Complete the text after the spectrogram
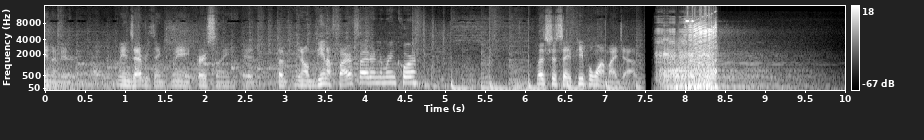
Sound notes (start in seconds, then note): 7.6 mechanical sfx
